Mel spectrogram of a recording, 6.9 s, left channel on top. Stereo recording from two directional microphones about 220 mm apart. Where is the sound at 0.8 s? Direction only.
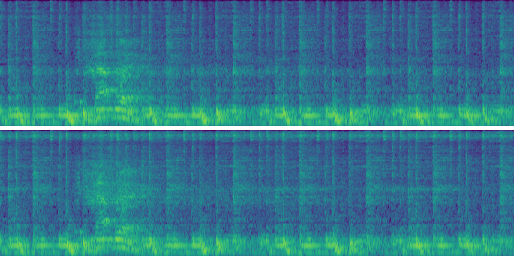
50° left (ahead or behind).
